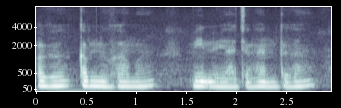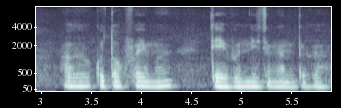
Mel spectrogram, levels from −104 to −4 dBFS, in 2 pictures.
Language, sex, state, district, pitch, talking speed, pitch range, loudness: Wancho, male, Arunachal Pradesh, Longding, 120 Hz, 170 wpm, 115-130 Hz, -17 LUFS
